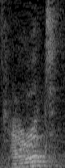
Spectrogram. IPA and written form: ˈkærət (carrot)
